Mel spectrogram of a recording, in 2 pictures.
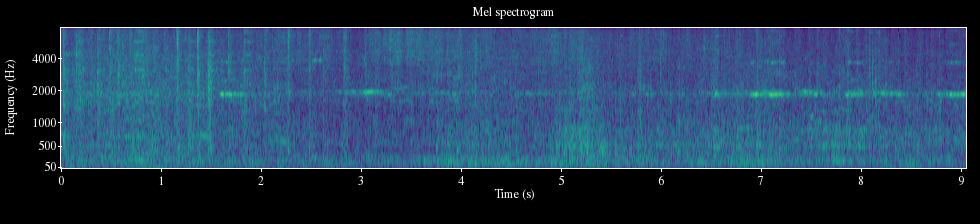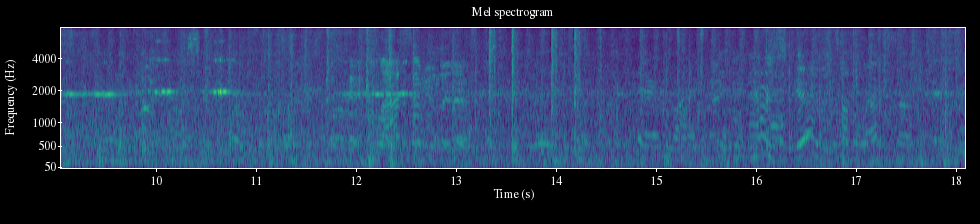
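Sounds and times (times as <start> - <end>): wheels rumbling on rails: 0.0 - 18.0
high wheel squeal: 1.4 - 11.0, 11.8 - 13.0.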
